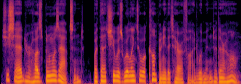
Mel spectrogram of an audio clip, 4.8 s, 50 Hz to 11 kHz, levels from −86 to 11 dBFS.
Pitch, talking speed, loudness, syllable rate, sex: 125 Hz, 235 wpm, -19 LUFS, 6.1 syllables/s, male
